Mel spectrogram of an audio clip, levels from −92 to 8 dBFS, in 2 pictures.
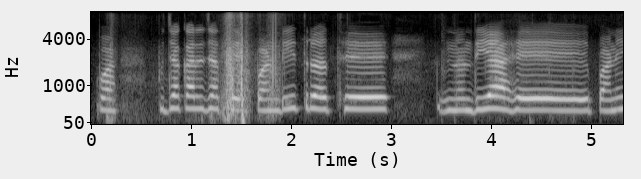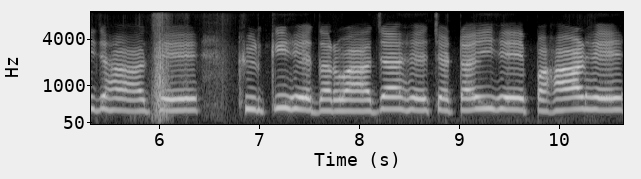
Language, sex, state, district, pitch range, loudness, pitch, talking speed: Hindi, female, Chhattisgarh, Korba, 280-310 Hz, -18 LUFS, 295 Hz, 100 wpm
